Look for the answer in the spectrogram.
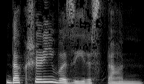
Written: वज़ीरिस्तान

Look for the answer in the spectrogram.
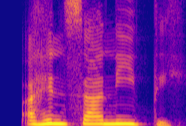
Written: अहिंसा नीति

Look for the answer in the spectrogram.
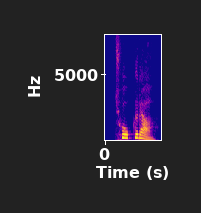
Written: छोकरा

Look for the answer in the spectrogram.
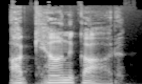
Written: आख्यानकार

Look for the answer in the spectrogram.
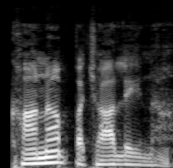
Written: पचाना

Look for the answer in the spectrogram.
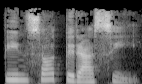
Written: तीन सौ तिरासी

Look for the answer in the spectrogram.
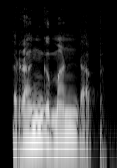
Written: रंग-मंडप

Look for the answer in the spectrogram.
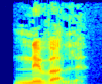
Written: निवल

